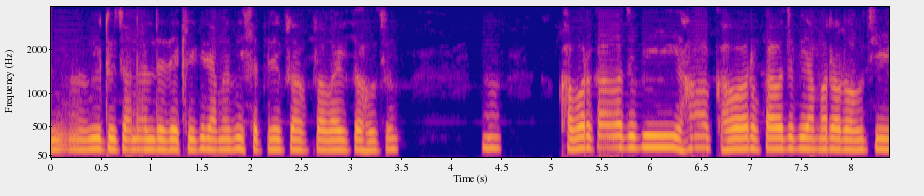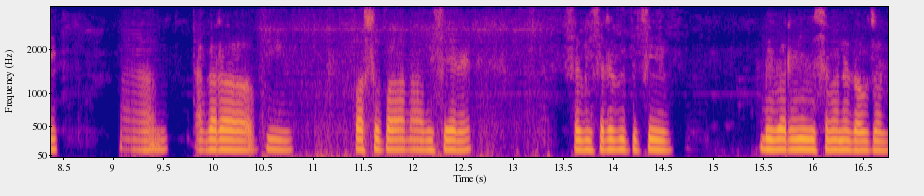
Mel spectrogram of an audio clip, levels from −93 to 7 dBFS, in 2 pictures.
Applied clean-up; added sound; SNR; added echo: neural separator model SepFormer WHAM!.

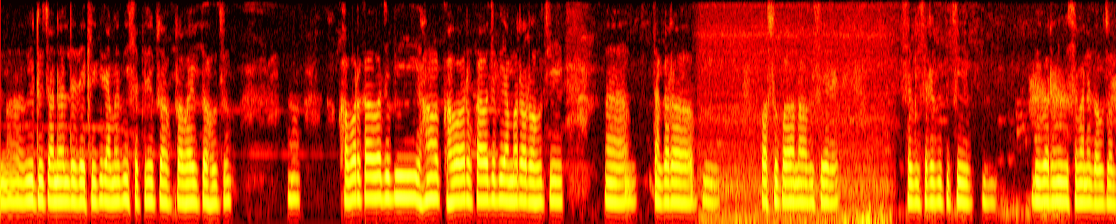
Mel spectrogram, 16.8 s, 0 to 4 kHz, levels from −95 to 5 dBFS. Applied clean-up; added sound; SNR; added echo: none; Boiling; 14 dB; none.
